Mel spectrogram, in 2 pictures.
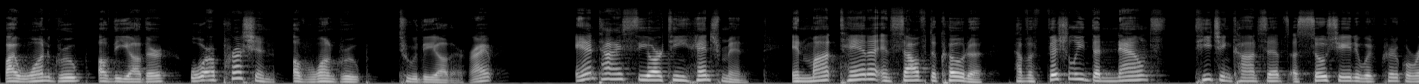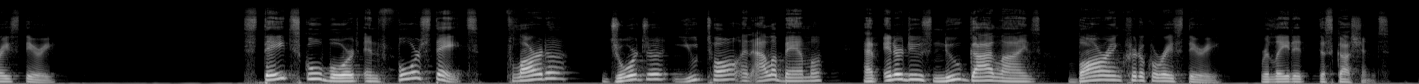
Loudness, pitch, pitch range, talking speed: -22 LUFS, 155 Hz, 125-200 Hz, 115 wpm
